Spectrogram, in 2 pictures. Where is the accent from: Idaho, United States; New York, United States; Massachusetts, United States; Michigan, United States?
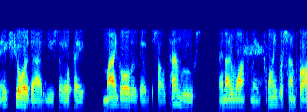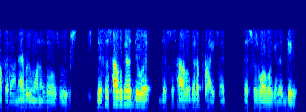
Massachusetts, United States; I mean, I'm from Massachusetts, so here everybody and their cousin and their uncle and your neighbor next door is going to sue you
